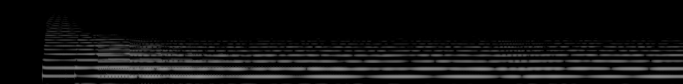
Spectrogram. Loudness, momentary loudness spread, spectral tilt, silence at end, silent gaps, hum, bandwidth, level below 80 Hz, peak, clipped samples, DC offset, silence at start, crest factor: -36 LUFS; 3 LU; -2 dB/octave; 0 s; none; none; 10.5 kHz; -86 dBFS; -26 dBFS; under 0.1%; under 0.1%; 0.4 s; 10 dB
